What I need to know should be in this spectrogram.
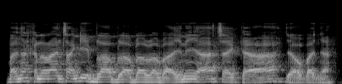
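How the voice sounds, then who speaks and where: A man's voice: medium pitch, brisk, fairly bright tone, highs cut off. A man teaching an English vocabulary lesson. He reads word pairs, drills them and explains in a patient, chatty way. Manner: repeats words and explains, adds "ya" to phrases.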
